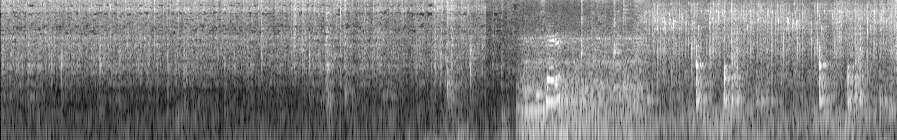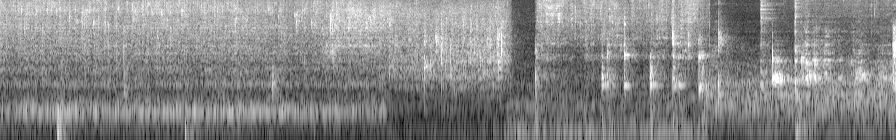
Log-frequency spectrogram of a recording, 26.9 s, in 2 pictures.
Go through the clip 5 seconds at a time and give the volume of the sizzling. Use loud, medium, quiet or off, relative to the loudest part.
medium, medium, loud, loud, loud, loud.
